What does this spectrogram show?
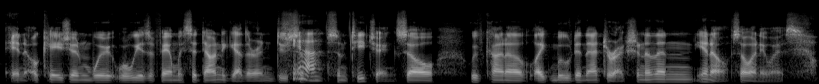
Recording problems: thin; very; fading below 700 Hz

